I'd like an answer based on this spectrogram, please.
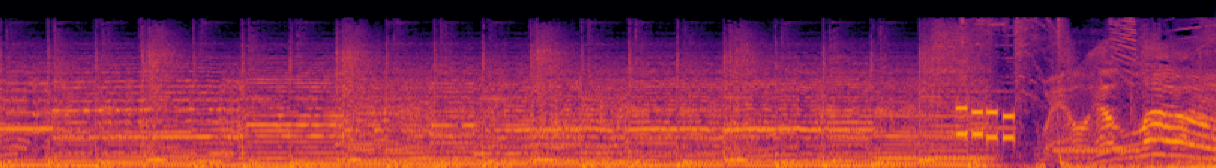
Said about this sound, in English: Dial the phone.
